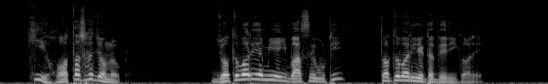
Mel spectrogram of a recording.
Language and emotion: Bengali, angry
